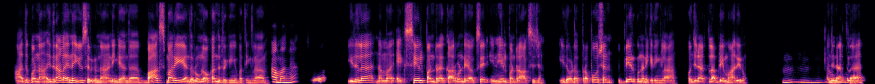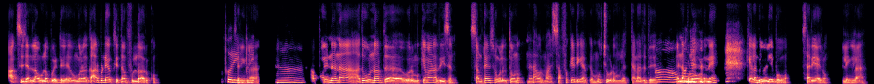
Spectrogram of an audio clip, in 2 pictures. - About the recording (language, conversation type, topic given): Tamil, podcast, சிறிய இடைவெளிகளை தினசரியில் பயன்படுத்தி மனதை மீண்டும் சீரமைப்பது எப்படி?
- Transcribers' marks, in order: in English: "யூசு"; in English: "சோ"; in English: "எக்ஸ்சேல்"; in English: "கார்பன் டைஆக்சைடு, இன்ஹேல்"; in English: "ஆக்ஸிஜன்"; in English: "புரொப்போர்ஷன்"; drawn out: "ம்"; in English: "ஆக்ஸிஜன்லாம்"; in English: "கார்பன் டைஆக்சைடு"; in English: "ஒன் ஆஃப் த"; in English: "ரீசன் சம்டைம்ஸ்"; in English: "சஃபோகேட்டிங்கா"; chuckle; inhale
